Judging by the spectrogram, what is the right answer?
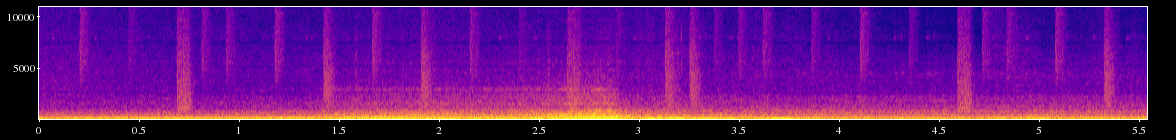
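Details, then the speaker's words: BMW M3 E46 driving in second gear: engine pulls under load while a light ticking repeats about three times a second, apparently from one side's wheel or tyre with steering vibration; a deformed tyre suspected, not confirmed. "有一种噪音似乎来自轮胎，我不知道如果是前部或后部，那么我们将从第二档开始。"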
